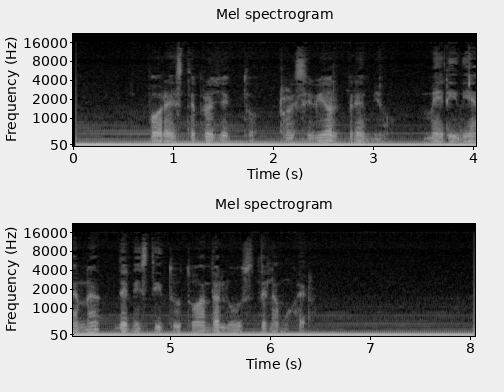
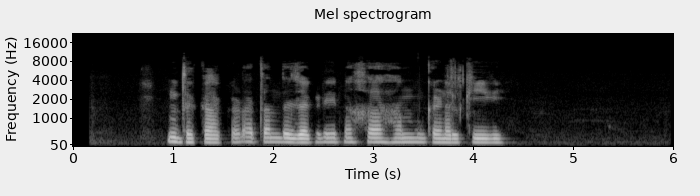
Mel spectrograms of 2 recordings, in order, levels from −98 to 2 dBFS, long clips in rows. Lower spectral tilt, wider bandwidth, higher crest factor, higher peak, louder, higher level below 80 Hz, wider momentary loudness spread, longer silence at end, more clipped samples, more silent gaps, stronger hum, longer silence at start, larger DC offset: second, -6.5 dB/octave vs -8 dB/octave; first, 9.4 kHz vs 8 kHz; second, 12 dB vs 20 dB; second, -16 dBFS vs -8 dBFS; second, -32 LUFS vs -26 LUFS; first, -28 dBFS vs -72 dBFS; about the same, 5 LU vs 7 LU; second, 0 s vs 1.7 s; neither; neither; first, 50 Hz at -30 dBFS vs none; second, 0 s vs 0.95 s; neither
